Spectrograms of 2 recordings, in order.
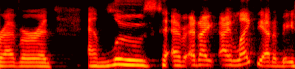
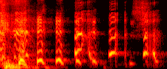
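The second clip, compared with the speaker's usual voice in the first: squealing laugh; a high helpless laugh; real laugh breaks out high; high burst of laughter; 3 dB louder than usual. Real, not acted.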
